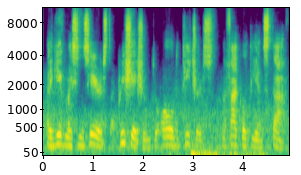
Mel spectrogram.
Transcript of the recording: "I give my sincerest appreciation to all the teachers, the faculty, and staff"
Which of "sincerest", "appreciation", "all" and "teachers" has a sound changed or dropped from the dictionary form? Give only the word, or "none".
none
